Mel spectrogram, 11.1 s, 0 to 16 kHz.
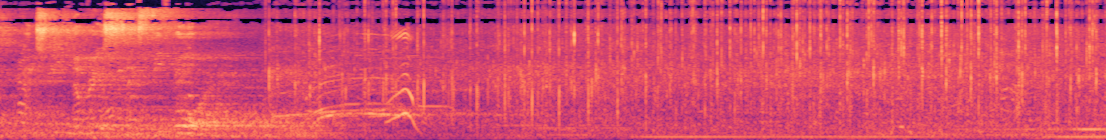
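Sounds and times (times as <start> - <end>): audience applauding: 2.6 - 11.0.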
